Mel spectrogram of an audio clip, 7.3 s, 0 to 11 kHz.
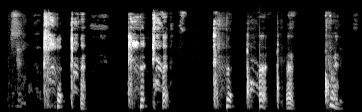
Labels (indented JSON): {
  "expert_labels": [
    {
      "quality": "ok",
      "cough_type": "dry",
      "dyspnea": false,
      "wheezing": false,
      "stridor": false,
      "choking": false,
      "congestion": false,
      "nothing": true,
      "diagnosis": "upper respiratory tract infection",
      "severity": "mild"
    }
  ],
  "age": 49,
  "gender": "male",
  "respiratory_condition": false,
  "fever_muscle_pain": false,
  "status": "symptomatic"
}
